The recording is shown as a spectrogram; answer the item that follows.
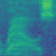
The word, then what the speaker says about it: Rao's: of the restaurant is rayo's restaurant it's spelled r-a-o-s it's rail's restaurant or rouse depending on how you say it we're going to go with rayo's today and it's an institution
